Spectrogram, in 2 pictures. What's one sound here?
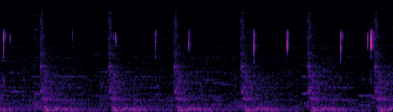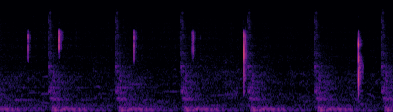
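A game's countdown ticks with a soft low pulse about once a second.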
